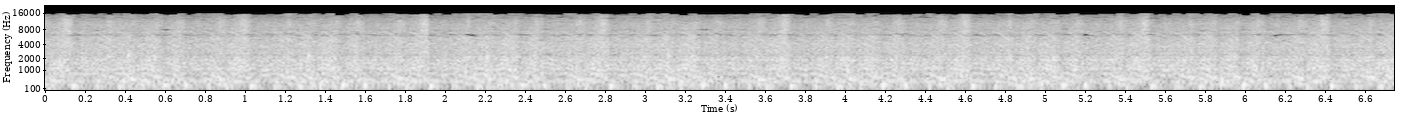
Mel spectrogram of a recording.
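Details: Ford F350 6.9L IDI diesel after injection pump replacement: steady, even starter churn of about one beat per second with no firing, long crank purging air through the injector lines; starter then rested to cool.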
